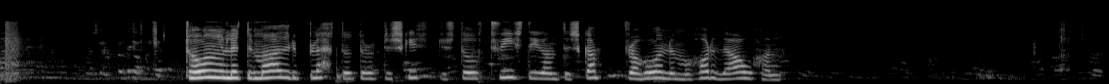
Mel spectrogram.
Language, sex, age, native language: Icelandic, male, 18-19, Icelandic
